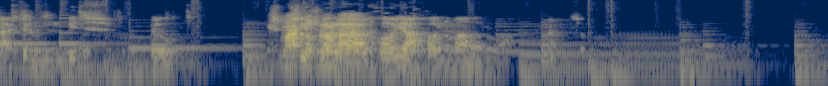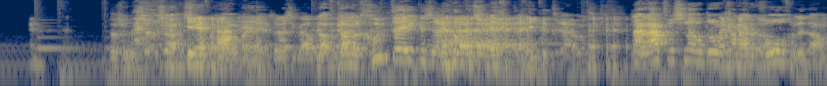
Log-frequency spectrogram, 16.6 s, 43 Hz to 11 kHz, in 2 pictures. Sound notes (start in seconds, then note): 8.6 laugh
